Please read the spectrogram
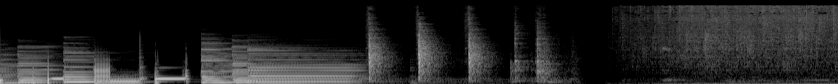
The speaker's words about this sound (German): Essen, das in der Pfanne brutzelt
